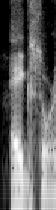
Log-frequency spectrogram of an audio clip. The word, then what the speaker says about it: XOR: company called Eggsor, and it's spelled XOR, pronounced Eggsor.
